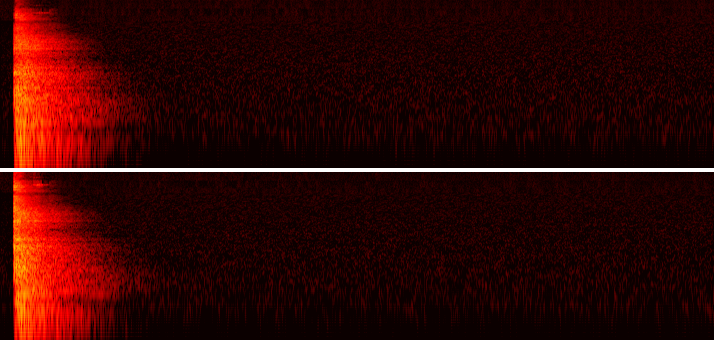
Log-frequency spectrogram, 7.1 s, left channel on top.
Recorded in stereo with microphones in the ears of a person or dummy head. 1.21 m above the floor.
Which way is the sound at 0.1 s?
65° right (ahead or behind).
